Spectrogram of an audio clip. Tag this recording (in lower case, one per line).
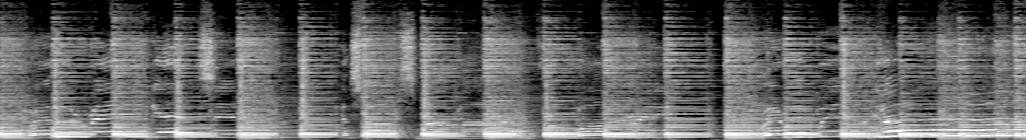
playing harpsichord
